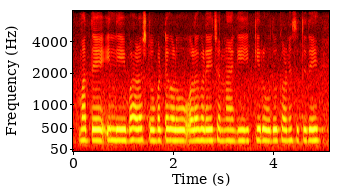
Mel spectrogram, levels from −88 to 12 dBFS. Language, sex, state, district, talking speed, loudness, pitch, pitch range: Kannada, female, Karnataka, Bidar, 95 wpm, -12 LUFS, 235 Hz, 230-240 Hz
